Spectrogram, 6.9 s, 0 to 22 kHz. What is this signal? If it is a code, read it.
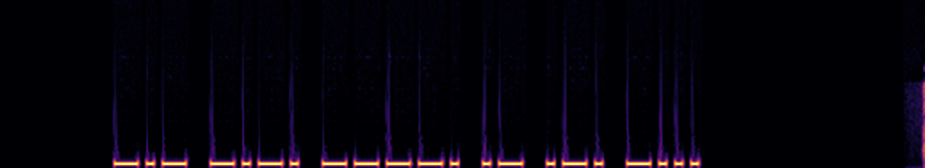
Morse code, heard as a keyed tone, about 23 wpm, 700 Hz. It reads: KC9ARB
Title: Speed Racing - USA Call Signs 20wpm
